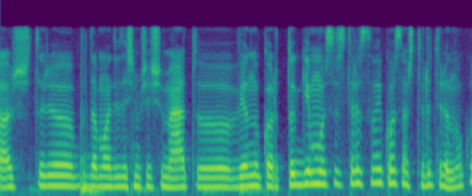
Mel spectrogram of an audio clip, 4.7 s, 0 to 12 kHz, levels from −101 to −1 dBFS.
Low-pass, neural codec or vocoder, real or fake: 7.2 kHz; none; real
